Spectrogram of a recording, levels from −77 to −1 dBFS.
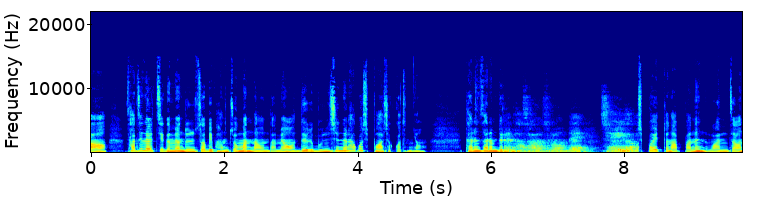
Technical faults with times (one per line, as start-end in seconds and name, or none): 6.20-8.19 switch to a distant microphone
